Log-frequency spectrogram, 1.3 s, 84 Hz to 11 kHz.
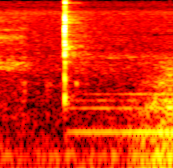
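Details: Master Electric 750-1500W small space heater after repair, set to 750 W and thermostat switched on: one sharp click, then a low steady hum building as the element powers up; normal thermostat switch-on.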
